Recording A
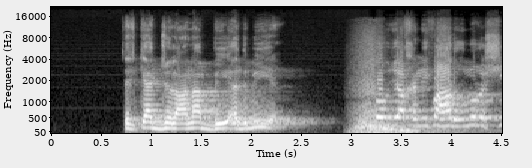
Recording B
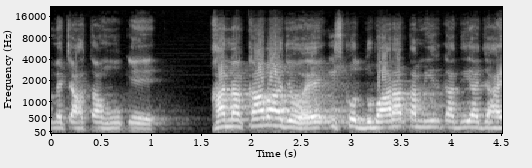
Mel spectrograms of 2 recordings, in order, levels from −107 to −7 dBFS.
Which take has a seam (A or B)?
A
